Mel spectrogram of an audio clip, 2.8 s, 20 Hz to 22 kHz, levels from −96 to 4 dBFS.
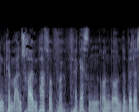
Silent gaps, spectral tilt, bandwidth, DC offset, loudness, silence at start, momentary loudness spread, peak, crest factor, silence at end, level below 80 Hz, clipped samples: none; -5 dB/octave; 8 kHz; under 0.1%; -35 LUFS; 0 s; 8 LU; -16 dBFS; 18 dB; 0 s; -48 dBFS; under 0.1%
